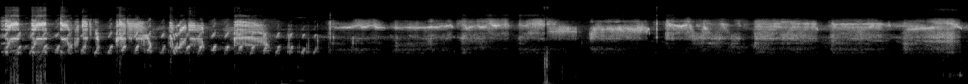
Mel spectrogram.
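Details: Swiftlet calls for nest-house owners: about three seconds of quick chirps and crackling chatter, followed by a series of sustained, thin buzzy trills broken by brief gaps.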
